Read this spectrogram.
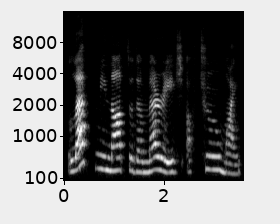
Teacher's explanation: rather than having the dum rhythm, we've got a stress on the very first syllable. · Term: trochaic substitution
